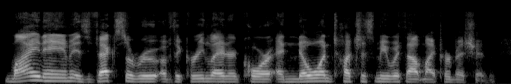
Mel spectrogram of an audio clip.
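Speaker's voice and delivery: ordinary talk, nothing marked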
